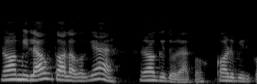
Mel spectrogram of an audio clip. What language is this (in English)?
Nepali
